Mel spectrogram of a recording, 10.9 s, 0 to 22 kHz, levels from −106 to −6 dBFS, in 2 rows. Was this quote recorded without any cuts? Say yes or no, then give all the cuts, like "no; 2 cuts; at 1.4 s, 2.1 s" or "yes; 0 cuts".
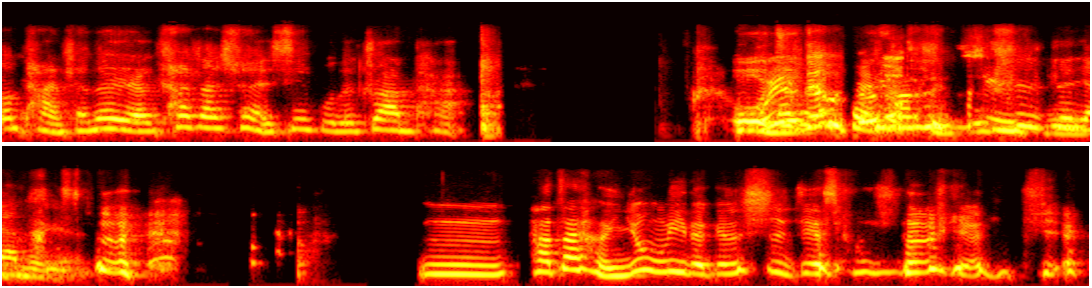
no; 2 cuts; at 6.9 s, 8.0 s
